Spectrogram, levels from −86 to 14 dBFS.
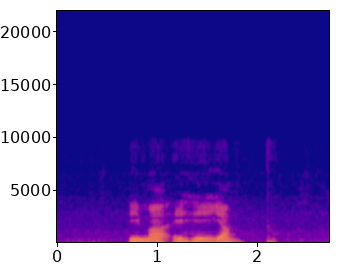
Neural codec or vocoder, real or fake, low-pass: vocoder, 22.05 kHz, 80 mel bands, WaveNeXt; fake; 9.9 kHz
